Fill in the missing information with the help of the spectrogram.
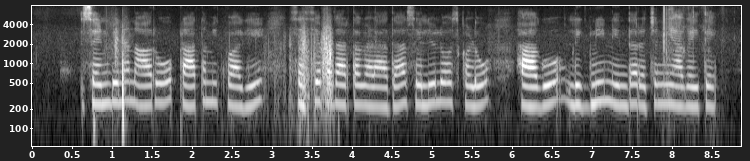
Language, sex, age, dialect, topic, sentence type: Kannada, male, 18-24, Mysore Kannada, agriculture, statement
